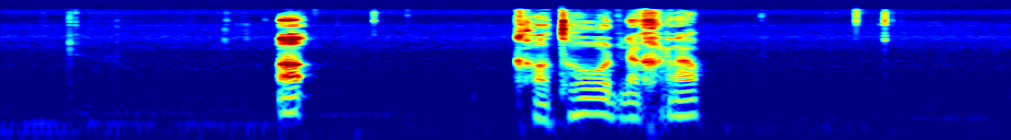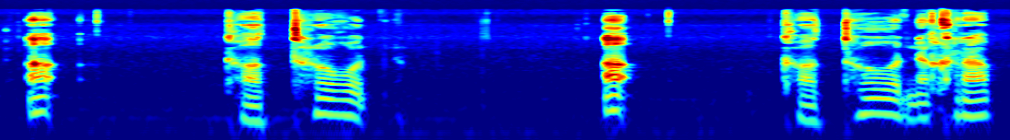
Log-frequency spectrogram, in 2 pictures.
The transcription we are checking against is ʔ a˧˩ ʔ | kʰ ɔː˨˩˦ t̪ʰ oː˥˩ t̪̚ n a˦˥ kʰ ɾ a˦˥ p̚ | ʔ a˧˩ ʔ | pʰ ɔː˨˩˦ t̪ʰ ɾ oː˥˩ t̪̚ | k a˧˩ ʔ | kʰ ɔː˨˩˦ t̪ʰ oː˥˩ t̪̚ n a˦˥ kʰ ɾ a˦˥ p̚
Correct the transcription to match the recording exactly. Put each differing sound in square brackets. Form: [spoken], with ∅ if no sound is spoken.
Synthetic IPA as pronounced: ʔ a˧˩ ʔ | kʰ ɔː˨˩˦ t̪ʰ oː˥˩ t̪̚ n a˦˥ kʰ ɾ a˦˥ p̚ | ʔ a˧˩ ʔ | [kʰ] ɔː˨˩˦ t̪ʰ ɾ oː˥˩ t̪̚ | [ʔ] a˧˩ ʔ | kʰ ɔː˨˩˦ t̪ʰ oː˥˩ t̪̚ n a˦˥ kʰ ɾ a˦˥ p̚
